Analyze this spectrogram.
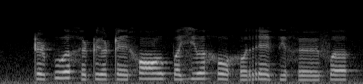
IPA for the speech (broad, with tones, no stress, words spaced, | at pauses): ʈʏ˨ɭpu˦ə̯ hʏ˨ʈy˨ʊ̯ʈe˨ xɔː˦ʊ̯pə˨˦ zʲo˦ə̯ho˦˨ hʊ˨re˦˨ pʲə˨høː˨fə˦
